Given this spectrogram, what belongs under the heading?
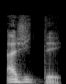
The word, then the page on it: agiter: French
